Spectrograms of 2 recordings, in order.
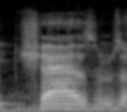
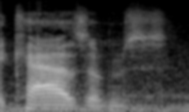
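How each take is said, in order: First: "Chasms" with CH as in chair; soft CH pronunciation. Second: "Chasms" said as KAZ-ums; hard K pronunciation. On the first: Telling viewers how some people say it, "Chasms" with a CH. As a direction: open "Chasms" with a CH, not a K. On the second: Telling viewers how other people say it, "Chasms" with a K. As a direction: open "Chasms" with a K, not a CH. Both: Shown as a demonstration. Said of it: "either they say Chasms or they say Chasms".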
